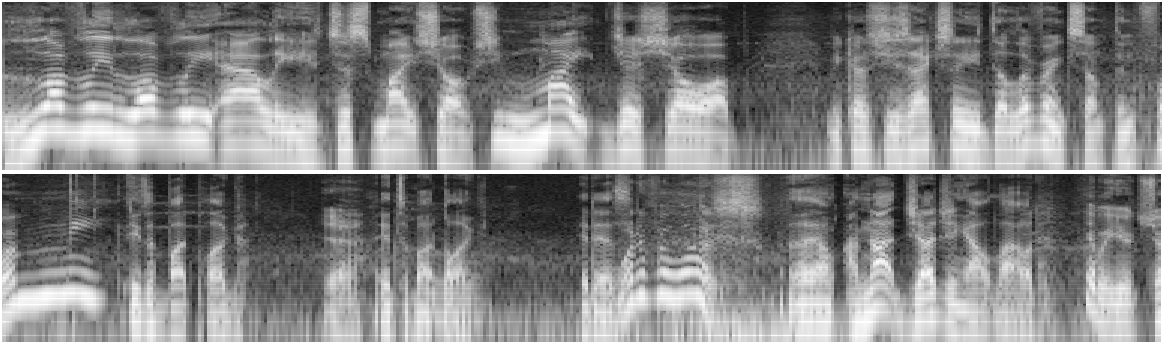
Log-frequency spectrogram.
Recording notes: A very special outdoor edition. The sun is out in the north country.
